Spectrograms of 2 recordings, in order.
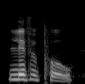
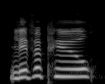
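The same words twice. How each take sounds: First: Southern accent, with a shortened final oo vowel. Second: Local accent, pitch rising sharply at the end. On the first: "in my southern English pronunciation, ... this oo vowel is shortened" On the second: "If you're from there, you'll say Liverpool, and the pitch rises quite a lot at the end"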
